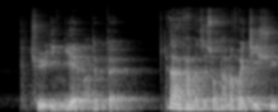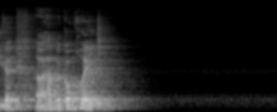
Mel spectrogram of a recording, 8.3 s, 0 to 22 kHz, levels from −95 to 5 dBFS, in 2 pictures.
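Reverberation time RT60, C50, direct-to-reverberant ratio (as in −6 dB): 1.2 s, 5.5 dB, 5.0 dB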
